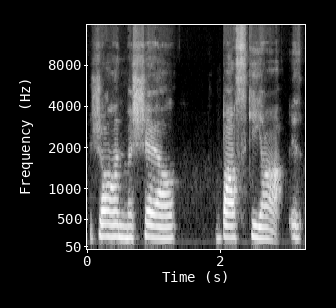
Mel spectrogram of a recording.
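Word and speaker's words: Jean-Michel Basquiat: his name right there and i think it's pronounced jean michelle basquiat french so okay so there's that one and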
